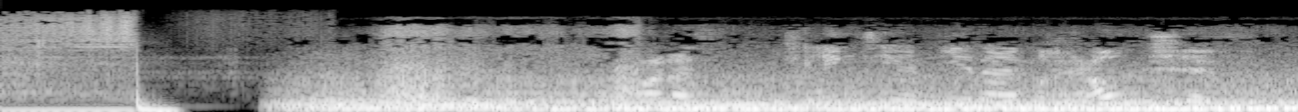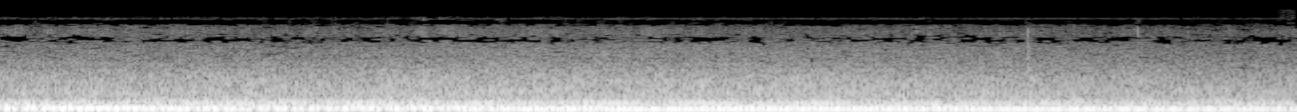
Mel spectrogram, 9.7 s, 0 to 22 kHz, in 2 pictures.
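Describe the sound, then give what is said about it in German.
A steady, loud low-pitched grinding drone from a worn car wheel bearing, droning continuously beneath road rumble inside a moving car after a brief cut near the start; from about 50 it drowns out nearly everything, the engine barely audible. “Aber das hat nun mal leider, es war wirklich so ein malendes Geräusch.”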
